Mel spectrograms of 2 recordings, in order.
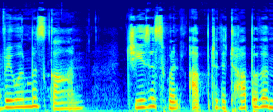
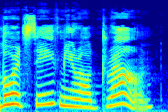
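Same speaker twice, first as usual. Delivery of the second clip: high-pitched panicked cry; 5 semitones higher than usual. Reading a story aloud, a figure sinking in the water: panicked cry. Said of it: "Panicking, he cried out".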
